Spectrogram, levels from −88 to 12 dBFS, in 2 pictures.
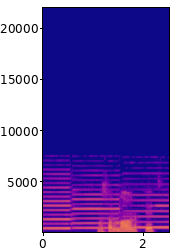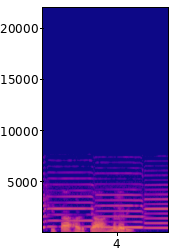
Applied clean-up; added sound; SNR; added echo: none; Bowed string instrument; 5 dB; none.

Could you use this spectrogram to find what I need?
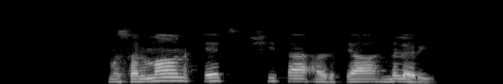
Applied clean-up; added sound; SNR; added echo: none; none; none; none.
